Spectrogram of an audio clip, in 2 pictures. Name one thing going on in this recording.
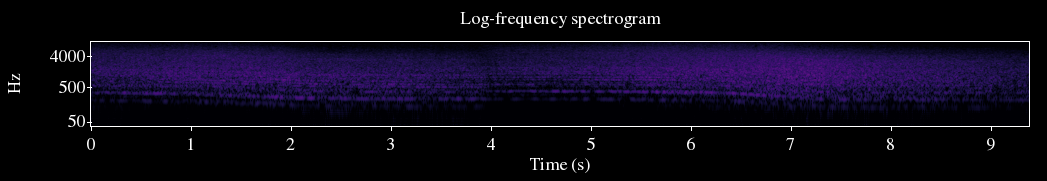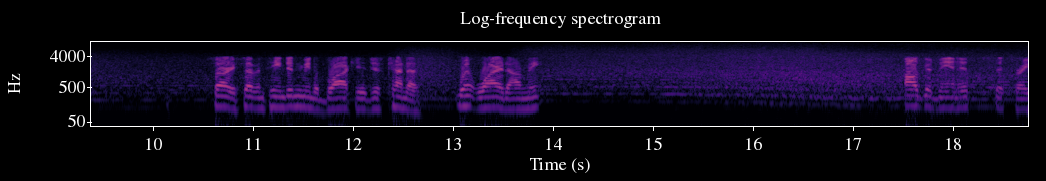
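Race car engines roar steadily, rising and falling in pitch as the cars pass.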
